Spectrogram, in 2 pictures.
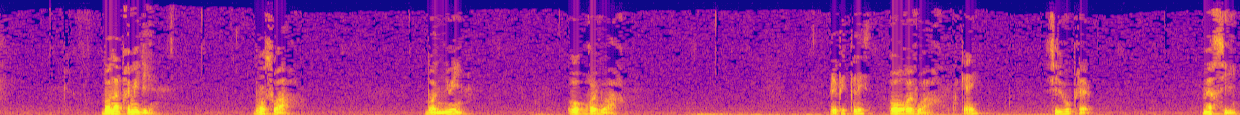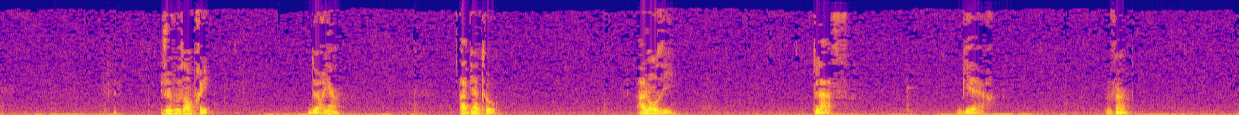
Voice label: French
